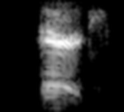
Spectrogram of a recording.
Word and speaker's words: Eric: Eric or Garrett? – Uh-huh. Eric, E-R-I-C. – Reeves is spelled R-E-E-V-E-S? – No, R-E-E-C-E.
